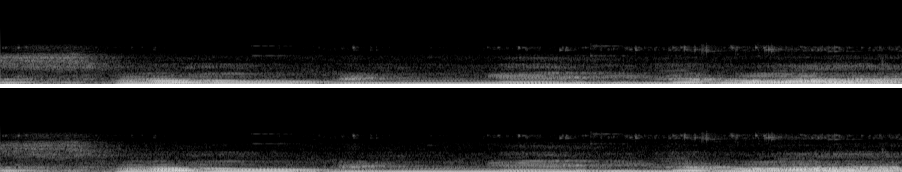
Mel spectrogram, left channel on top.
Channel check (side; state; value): both; normal; correlation 0.86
